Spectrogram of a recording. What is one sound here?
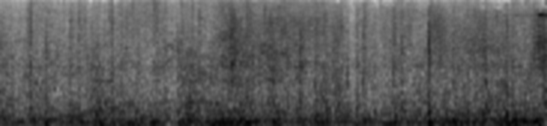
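Footsteps run and rustle through grass.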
